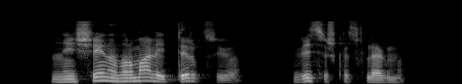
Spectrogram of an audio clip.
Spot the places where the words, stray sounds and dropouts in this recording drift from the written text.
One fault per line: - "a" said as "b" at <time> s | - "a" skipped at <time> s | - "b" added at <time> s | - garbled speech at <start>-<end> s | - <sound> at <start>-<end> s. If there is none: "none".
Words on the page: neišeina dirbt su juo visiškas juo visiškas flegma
- "normaliai" added at 1.2 s
- "juo visiškas" skipped at 3.5 s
